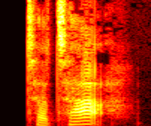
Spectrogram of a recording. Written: tatar

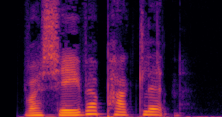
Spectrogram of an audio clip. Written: warszawapagtland

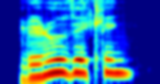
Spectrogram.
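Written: lønudvikling

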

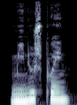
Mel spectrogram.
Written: minuspoint

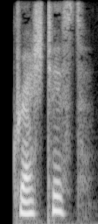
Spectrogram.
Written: crashtest

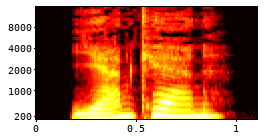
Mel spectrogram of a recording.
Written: jernkerne

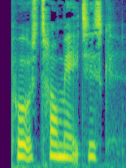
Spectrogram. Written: posttraumatisk

